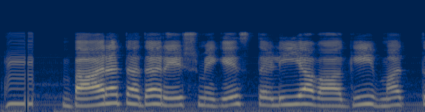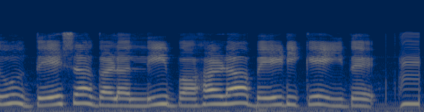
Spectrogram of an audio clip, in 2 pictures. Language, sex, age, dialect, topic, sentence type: Kannada, female, 18-24, Mysore Kannada, agriculture, statement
